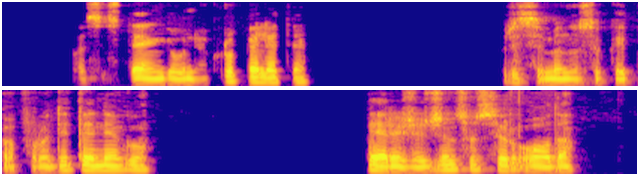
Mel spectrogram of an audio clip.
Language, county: Lithuanian, Šiauliai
